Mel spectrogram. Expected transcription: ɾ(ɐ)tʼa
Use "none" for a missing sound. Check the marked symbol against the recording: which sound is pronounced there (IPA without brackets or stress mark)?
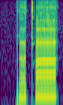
ɐ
